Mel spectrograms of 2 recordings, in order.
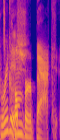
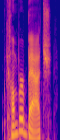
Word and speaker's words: Cumberbatch: Benedict Cumberbatch. – It's Cumberbatch.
